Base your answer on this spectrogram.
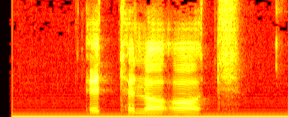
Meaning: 1. plural of اِطِّلَاع (ittilā' /ettelâ') 2. information, data 3. intelligence
- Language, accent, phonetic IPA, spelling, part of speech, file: Persian, Iran, [ʔet̪ʰ.t̪ʰe.lɒː.ʔɒ́ːt̪ʰ], اطلاعات, noun, Fa-اطلاعات.ogg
